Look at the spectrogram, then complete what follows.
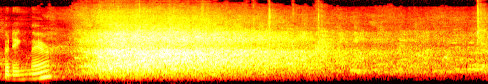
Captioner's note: audience laughs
